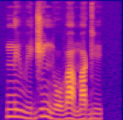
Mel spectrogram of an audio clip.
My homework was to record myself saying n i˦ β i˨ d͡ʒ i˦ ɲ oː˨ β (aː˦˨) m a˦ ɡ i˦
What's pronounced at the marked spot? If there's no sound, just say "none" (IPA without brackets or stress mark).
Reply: a˦˨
